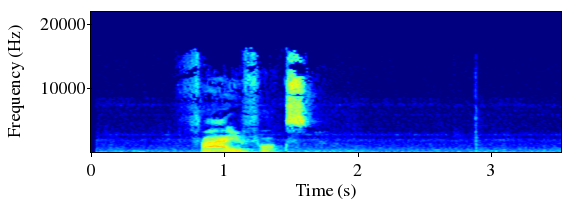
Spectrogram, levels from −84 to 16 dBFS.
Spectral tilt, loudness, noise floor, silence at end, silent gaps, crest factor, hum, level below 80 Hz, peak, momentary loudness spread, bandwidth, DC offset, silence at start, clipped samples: -2 dB/octave; -19 LUFS; -54 dBFS; 1.9 s; none; 22 dB; none; -58 dBFS; -2 dBFS; 6 LU; 16.5 kHz; under 0.1%; 0.75 s; under 0.1%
